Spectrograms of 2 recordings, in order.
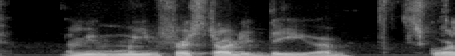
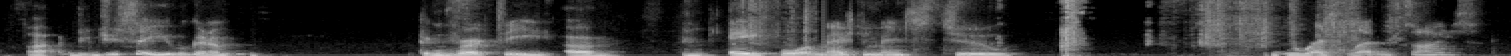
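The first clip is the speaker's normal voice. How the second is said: very high, hoarse, croaky, slow voice; 9 semitones higher, 4 dB louder than usual. Asking another speaker about converting measurements, croaky voice. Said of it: "It's croaky".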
